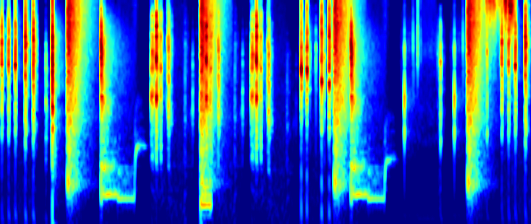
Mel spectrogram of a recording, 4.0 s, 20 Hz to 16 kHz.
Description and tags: AbstractBeatsFull 120bpm02 LoopCache AbstractPercussion
Abstract Percussion Loop made from field recorded found sounds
